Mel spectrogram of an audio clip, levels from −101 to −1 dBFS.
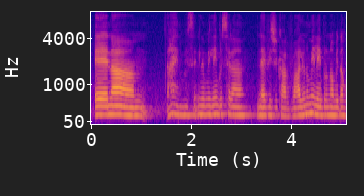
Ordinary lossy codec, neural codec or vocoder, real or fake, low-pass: none; none; real; none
